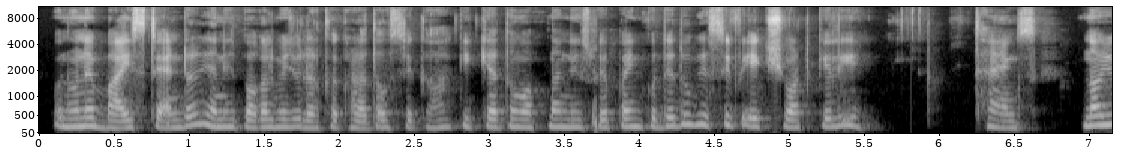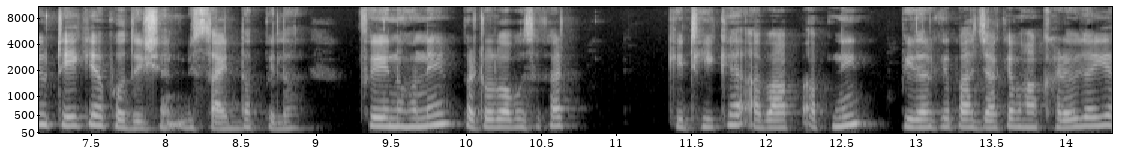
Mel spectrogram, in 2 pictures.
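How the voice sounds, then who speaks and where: A woman teacher who reads English lines from a story slowly, then explains them in Hindi, acting out its exclamations. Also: mid-range voice, warm tone. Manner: acts out exclamations with feeling.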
